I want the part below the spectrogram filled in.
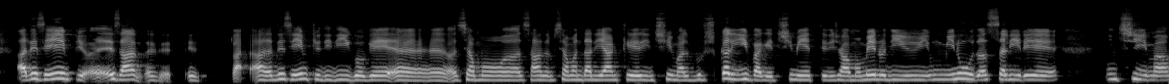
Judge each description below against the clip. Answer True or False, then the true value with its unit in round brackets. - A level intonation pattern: True (2.2 semitones)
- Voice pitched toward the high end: True (210 Hz)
